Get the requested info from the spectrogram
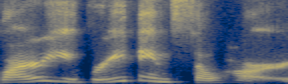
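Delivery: ordinary talk, nothing marked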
